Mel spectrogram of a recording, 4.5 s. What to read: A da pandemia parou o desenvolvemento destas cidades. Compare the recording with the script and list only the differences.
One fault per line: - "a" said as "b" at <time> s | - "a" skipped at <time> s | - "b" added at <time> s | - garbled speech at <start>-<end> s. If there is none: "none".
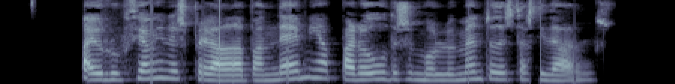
- "irrupción inesperada" added at 0.7 s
